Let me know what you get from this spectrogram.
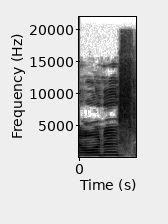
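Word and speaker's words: honest: अ लग गया एन ऑनेस्ट मैन दिखने में एच कॉन्सोनेंट है बट एक्चुअली आवाज अगर हम देखें एच साइलेंट हो जाता है ओ साउंड आ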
